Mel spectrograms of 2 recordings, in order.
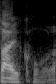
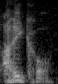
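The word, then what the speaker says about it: ichor: That's pronounced eyecore. I did I know I did it wrong the first time, but please please please he's saying it right there. Creature. It's eyeore.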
